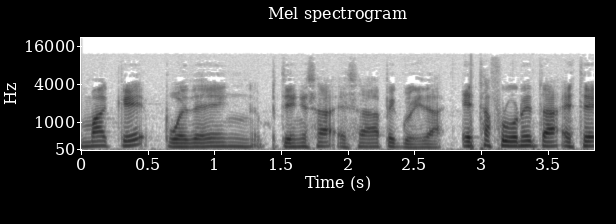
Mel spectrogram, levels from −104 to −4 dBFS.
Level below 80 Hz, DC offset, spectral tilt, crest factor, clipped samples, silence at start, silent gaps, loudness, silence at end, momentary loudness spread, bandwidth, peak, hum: -56 dBFS; under 0.1%; -7 dB/octave; 16 dB; under 0.1%; 0 s; none; -27 LUFS; 0 s; 7 LU; 12.5 kHz; -10 dBFS; none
